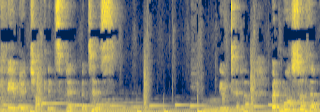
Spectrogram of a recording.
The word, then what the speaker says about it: Nutella: And now lastly, my favorite chocolate spread, which is Nutella. But most of them pronounce it as Nutella because of its hazelnut in it. But it's actually Nutella.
